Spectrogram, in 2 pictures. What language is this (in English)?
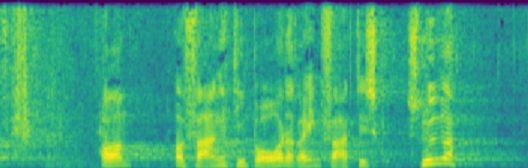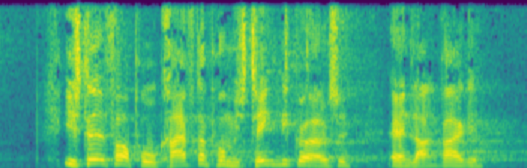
Danish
